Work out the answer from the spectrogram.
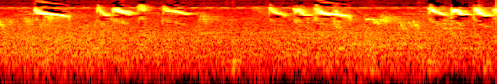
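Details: Japanese white-eye calling to gather its flock: scattered high, slurred descending chirps, single and in short clusters, over a light background hiss and a faint steady high tone.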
